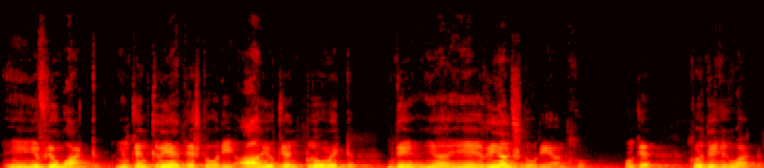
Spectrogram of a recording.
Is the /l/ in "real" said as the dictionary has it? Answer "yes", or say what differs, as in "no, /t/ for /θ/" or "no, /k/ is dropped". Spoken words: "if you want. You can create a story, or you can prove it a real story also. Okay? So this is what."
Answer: no, /n/ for /l/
